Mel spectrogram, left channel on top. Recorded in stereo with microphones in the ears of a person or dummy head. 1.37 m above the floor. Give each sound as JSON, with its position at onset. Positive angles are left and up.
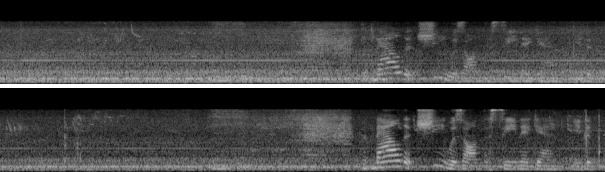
{"t": 2.1, "sound": "a toilet flushing", "side_deg": -25, "distance_m": 1.0}
{"t": 3.6, "sound": "a woman speaking", "side_deg": -75, "distance_m": 0.8}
